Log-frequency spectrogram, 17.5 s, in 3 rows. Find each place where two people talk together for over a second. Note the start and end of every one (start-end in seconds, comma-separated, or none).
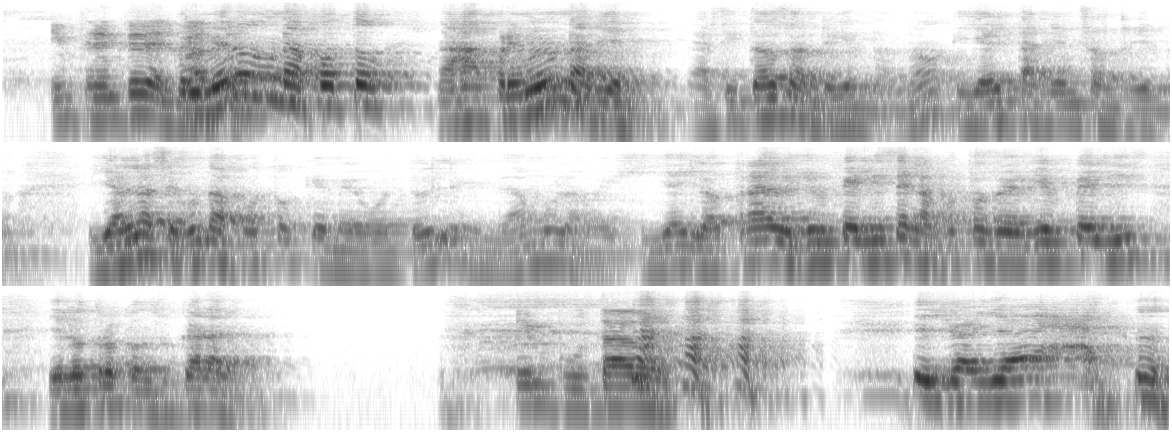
none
